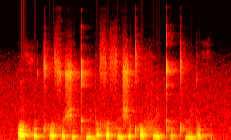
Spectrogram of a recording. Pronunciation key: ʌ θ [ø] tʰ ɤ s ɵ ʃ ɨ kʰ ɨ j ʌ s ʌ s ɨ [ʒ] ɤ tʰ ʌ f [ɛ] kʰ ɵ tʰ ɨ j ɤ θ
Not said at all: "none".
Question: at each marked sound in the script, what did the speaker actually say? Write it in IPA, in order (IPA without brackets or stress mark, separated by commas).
ɵ, ʃ, e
